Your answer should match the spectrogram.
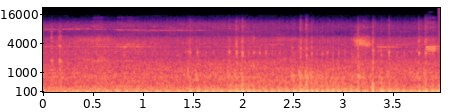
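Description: Royal Enfield Hunter 350 motorcycle engine running steadily at close range, a continuous low throbbing thump with a rough mechanical clatter, building slightly louder toward the end, with no talking.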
